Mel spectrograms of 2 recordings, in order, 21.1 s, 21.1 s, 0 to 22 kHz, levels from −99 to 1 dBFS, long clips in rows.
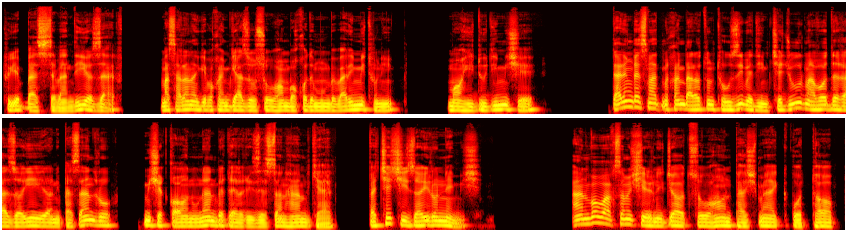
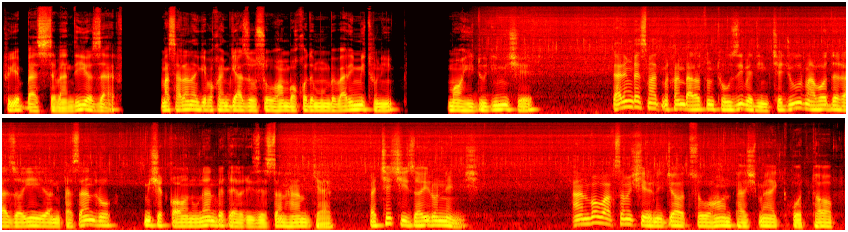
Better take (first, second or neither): first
